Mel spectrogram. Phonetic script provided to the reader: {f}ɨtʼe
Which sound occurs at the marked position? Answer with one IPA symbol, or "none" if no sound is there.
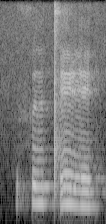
θ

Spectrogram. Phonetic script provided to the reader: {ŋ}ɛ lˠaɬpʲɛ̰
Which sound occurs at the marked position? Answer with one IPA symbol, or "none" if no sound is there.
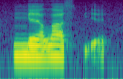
ŋ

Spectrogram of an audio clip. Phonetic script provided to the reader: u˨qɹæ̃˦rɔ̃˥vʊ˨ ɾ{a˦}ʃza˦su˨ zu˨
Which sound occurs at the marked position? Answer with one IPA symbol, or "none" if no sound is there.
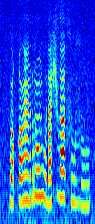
a˥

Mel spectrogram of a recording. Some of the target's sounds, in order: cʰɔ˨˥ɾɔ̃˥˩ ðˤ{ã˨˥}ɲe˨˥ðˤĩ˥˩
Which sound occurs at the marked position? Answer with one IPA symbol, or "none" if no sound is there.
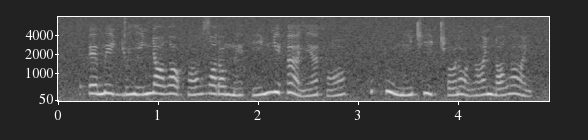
ã˨˥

